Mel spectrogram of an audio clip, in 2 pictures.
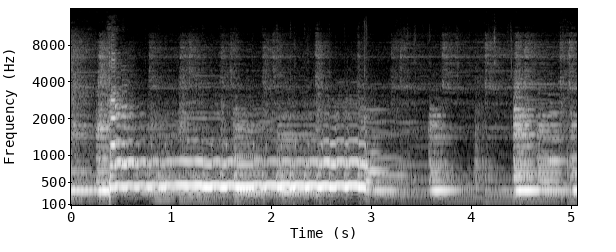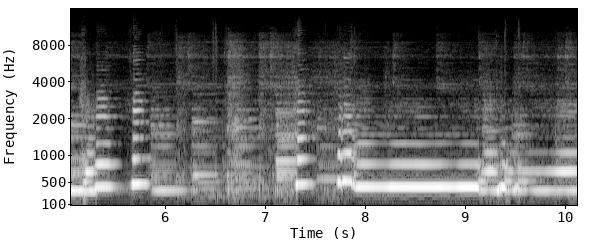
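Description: Selmer Super Action 80 Series II alto saxophone playing a bebop jazz line. The phrase has a quieter gap a few seconds in and ends on a long held note near the end.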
